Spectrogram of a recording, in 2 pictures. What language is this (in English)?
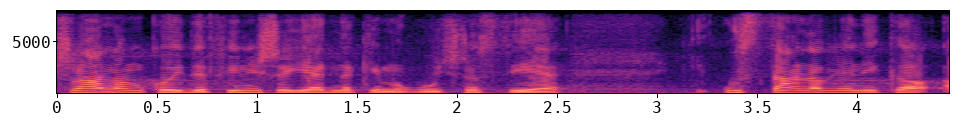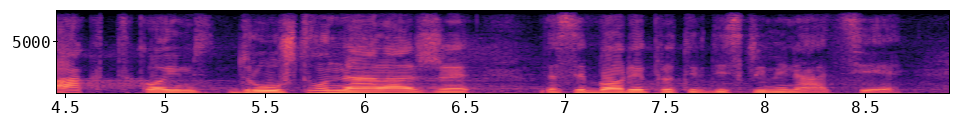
Serbian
